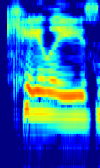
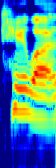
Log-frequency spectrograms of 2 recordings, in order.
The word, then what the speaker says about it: Kaylee: And the judge actually mispronounced Kaylee's name and called her Kayla. And so the family was very, very upset by this. I remember they were sitting to the right of me, and I remember them saying, "We traveled to be here. This has been horrible for us. The least he could do is pronounce her name correctly."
